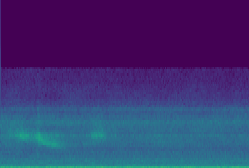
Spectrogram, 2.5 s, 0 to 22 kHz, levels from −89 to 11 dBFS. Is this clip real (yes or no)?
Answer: no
